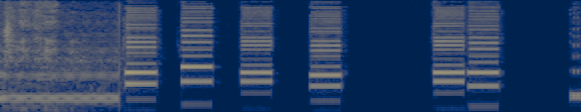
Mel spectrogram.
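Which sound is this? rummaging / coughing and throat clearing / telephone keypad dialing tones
telephone keypad dialing tones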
